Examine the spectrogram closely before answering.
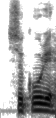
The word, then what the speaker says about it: Sucuri: Yes, Sucuri. Yeah, very good question, Ryan. Thanks. Yes, we do work alongside Sucuri. Actually, it's funny because Sucuri, sometimes they recommend our plugin, and the reason being is Sucuri has an activity log as well, well said,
